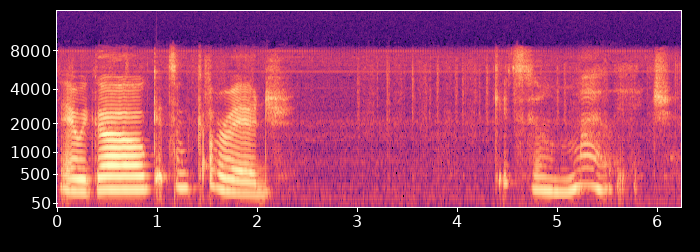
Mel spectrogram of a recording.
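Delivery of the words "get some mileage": slow breathy whisper. Shown as a demonstration. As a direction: whisper it slowly. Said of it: "repeats line whispered".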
